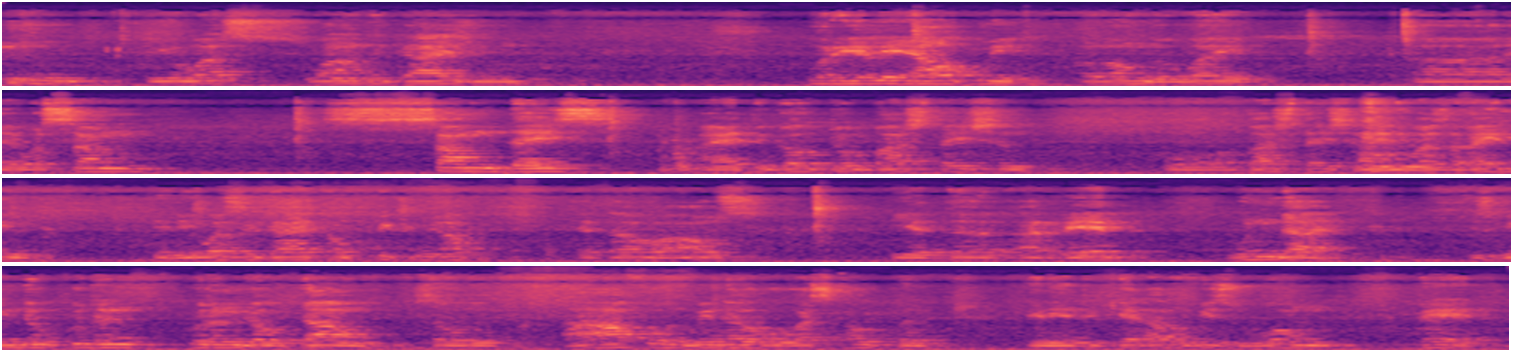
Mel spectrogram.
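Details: Stuttering in an adult man, a former rugby sevens player, who says he still stutters and that his stutter was very severe as a child.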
